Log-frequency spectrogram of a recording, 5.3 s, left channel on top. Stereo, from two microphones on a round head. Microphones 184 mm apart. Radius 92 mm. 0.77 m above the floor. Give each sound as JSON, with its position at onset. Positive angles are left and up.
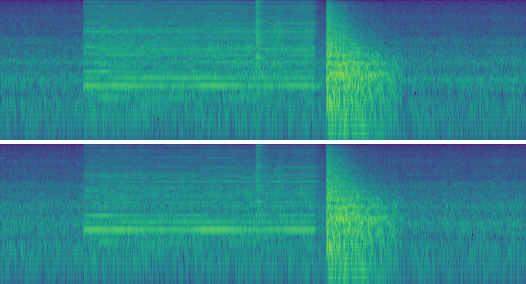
{"t": 0.8, "sound": "a blender", "side_deg": 40, "distance_m": 1.7}
{"t": 3.3, "sound": "an explosion", "side_deg": 10, "distance_m": 1.1}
